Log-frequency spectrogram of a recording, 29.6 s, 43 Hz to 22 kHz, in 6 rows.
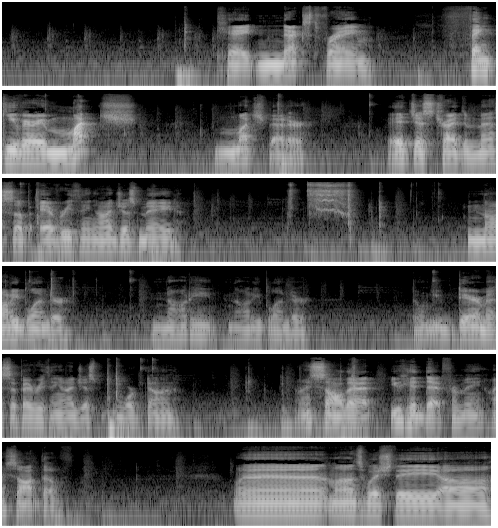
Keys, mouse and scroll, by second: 2.0 Right, 4.7-5.3 scroll down 6, 5.1 scroll up 2, 5.3 scroll down 1, 5.9-6.3 scroll down 2, 6.1 scroll up 2, 6.3-6.7 scroll down 2, 7.1-7.5 scroll up 5, 8.7-10.1 shift+drag, 13.7 KP_Decimal, 16.1-19.2 drag, 26.5 ctrl+s.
